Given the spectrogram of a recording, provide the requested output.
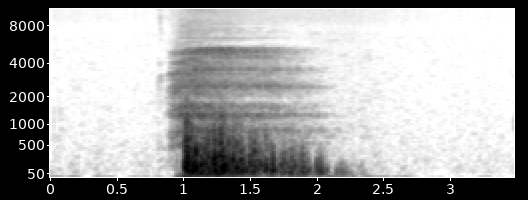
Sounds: Sigh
